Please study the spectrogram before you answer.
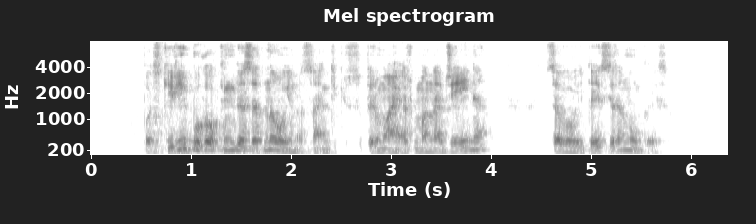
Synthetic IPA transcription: poːsʲkʲiːɾʲiːbuːɦoːkʲɪŋɡɐsɐt̪nɒʊjɪno̰ːsɑ̰ˑnʲt̪ʲɪkʲʊ̥sʊpʲɪɾmɑːjɛʒmoːnɐd͡ʒʲɛɪnʲɛ | sɑːʋoːʋɐɪkɐɪsiɾɐnuːkɐɪs

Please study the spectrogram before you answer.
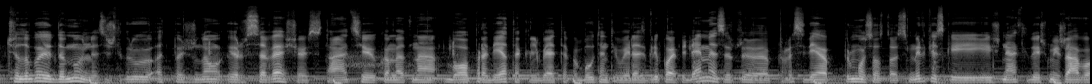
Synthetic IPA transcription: t͡ʃʲɛlˠɐbɐɪid̪oːmʲʊnʲɛsɪʃt̪ʲɪkɾuːjʊʔɐt̪̚pɐʒʲɪnɐʊʔɪrsɐʋʲɛʃʲoːjsʲɪ̥t̪ʊɑːt̪sʲɪjoːjkoːmʲɛt̪nɐbʊʋoːpɾɐd̪ʲeːt̪ɐkɐlʲbʲeːt̪ʲɐpʲeɛbuːt̪ʲɛnt̪iːʋɐɪɾʲɛsɡɾʲɪpoːɛpʲɪd̪ʲɛmʲɪjɛsɪrpɾɐsʲɪd̪ʲeːjoːpʲɪɾmoːsʲoːst̪oːsmʲɪɾʲt̪ʲiːskɐɪʒʲɪnʲæːsklˠɐɪd̪ɔɪʃʲmʲiːʒɑːʋoː

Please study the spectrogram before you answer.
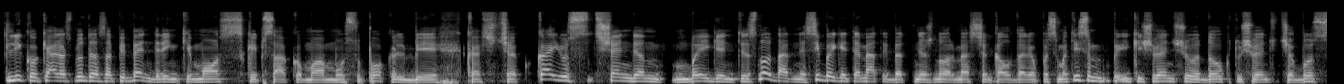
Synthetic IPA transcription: lʲiːkoːkʲæːlʲoːsmʲʊːd̪ʲeːs̬ɐpʲɪbʲɛnʲd̪ʲɾʲɪŋʲkʲɪmoːskɐɪpsɑːkoːmɐmuːsupoːkɐlʲbʲiːkɐst͡ʃʲɛkɑːjuːsʃʲɛnʲd̪ʲiɛnbɐɪɡʲɛnʲt̪ʲɪsnʊd̪ɐrnʲɛsʲiːbɐɪɡʲeːt̪ʲiɛmʲæːt̪ɐɪbʲɛt̪nʲɛʒʲɪnɐʊɐrmʲɛst͡ʃʲɛɡɐlˠd̪ɐrjɛʊpɐsʲɪmɐt̪ʲiːsʲɪmɪ̰kʲɪʃʲʋʲɛnʲt͡ʃʲud̪ɐʊkt̪uːʃʲʋʲɛnʲt͡ʃʲut͡ʃʲɛbʊs

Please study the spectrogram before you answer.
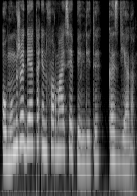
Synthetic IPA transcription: oːmʊmʒɐd̪ʲeːt̪ɐʔɪnfɔɾmɑːt̪sʲɪjɛpʲɪlʲd̪ʲiːt̪ʲɪkɐsʲd̪ʲiɛnɐ̰

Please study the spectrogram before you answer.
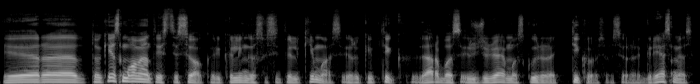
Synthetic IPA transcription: ɪrt̪oːkʲɛɪsmoːmʲɛnt̪ɐɪst̪ʲiɛsʲoːkɾʲɛɪkɐlʲiŋɡɐssʊsʲɪt̪ʲɛlʲkʲɪmɐ̰sɪ̰rkɐɪpt̪ʲɪkd̪ɐrbɐsɪ̰ɾʒʲuːɾʲoːjɛmɐskʊɾiːrɐt̪ʲiːkɾo̰ːsʲoːsḭːɾɐ̰ɡɾʲeːsʲmʲeːs

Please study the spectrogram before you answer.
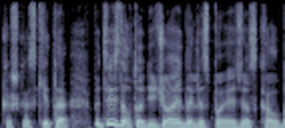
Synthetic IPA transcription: kɐʃkɐ̰skʲɪt̪ɐbʲɛt̪ʋʲɪzʲdʲeɛlˠt̪oːd̪ʲɪd͡ʒʲoːjɪd̪ɐlʲɪspo̰ːɛ̰zʲoːskʰɐlˠb

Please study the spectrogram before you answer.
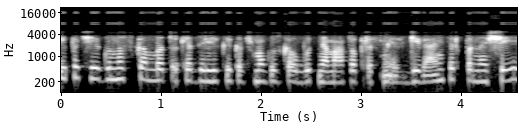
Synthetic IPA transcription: iːpɐt͡ʃʲjɛɪɡʊnʊskɐmbɐt̪oːkʲiɛd̪ɐlʲiːkɐɪkɐt̪ʒmoːɡʊsɡɐlˠbuːt̪nʲɛmɑːt̪oːpɾɐsʲmʲḛːsɡʲiːʋʲɛnʲt̪ʲɪrpɐnɐʃʲɛɪ

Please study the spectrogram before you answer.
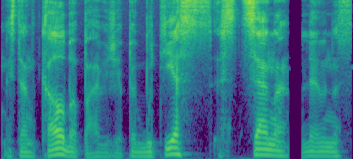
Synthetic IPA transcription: ɪst̪ʲɛnkʰɐlˠbɐpɑ̰ːʋʲizʲd͡ʒʲʊɪɐpʲiɛbʊt̪ʲiɛssʲt͡s̪ʲæːnɑlʲæːʋʲɪnɐs

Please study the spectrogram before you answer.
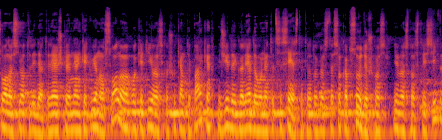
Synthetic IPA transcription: suɔlˠɐsjoːt̪ɾʲɪd̪ʲet̪ɐɪɾʲɛɪʃʲkʲɛnʲɛnkʲiɛkʋʲiɛnoːsuɔlˠoːʋoːkʲiɛt̪ʲɪjoːskɐʃkoːkʲɛmt̪ɐɪpɐrʲkʲɛʒʲiːd̪ɐɪɡɐlʲeːd̪ɐʋoːnʲɛt̪ɐt̪ʲsʲɪsʲeːsʲt̪ʲɪt̪ɐɪɐt̪oːkʲoːst̪ʲiɛsʲoːkɐpsʊrʲd̪ʲɪʃkoːs | iːʋʲɛst̪oːst̪ɐɪsʲiːklʲ

